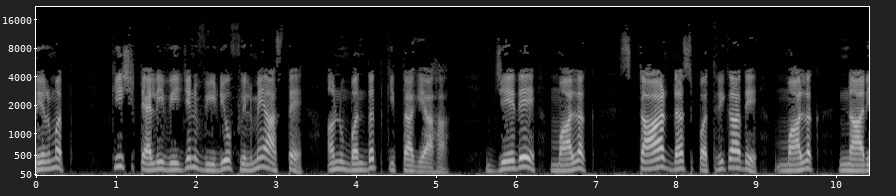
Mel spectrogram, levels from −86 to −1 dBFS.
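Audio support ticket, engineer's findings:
Speech has low-bitrate MP3 smear and swirly artefacts for the whole clip, though the band runs up to about 20.1 kHz. Likely low-bitrate audio saved at a high bitrate: a roughly 32 kbit/s encode re-encoded near 256 kbit/s, which can't restore the damage.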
